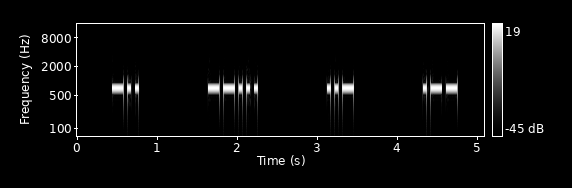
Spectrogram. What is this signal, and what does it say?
Morse code, heard as a keyed tone, about 25 wpm, spaced as for 9 wpm, 700 Hz. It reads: D7UW
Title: USA Call Signs - 5 Characters - 6x Character Spacing - 25wpm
